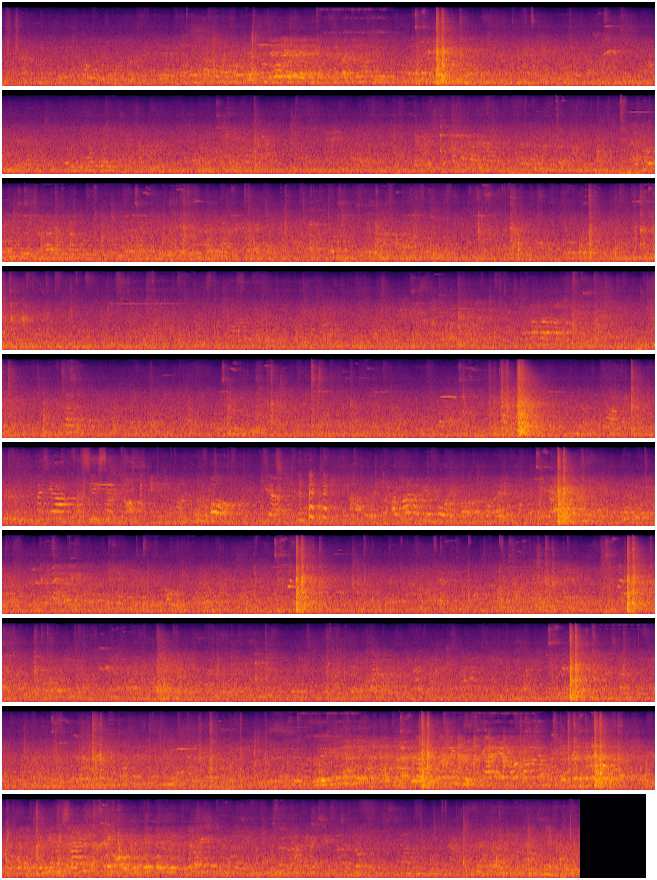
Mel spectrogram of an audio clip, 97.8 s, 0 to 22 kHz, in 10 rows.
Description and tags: Recording made on 17th feb 2013, with Zoom H4n X/y 120º integrated mics.
Hi-pass filtered @ 80Hz. No more processing
Interior from green park underground station on london. in front of control doors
